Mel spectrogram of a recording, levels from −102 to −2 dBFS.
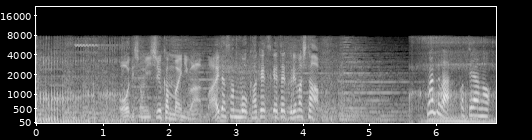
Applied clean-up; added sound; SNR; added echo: none; Breathing; 9 dB; none.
